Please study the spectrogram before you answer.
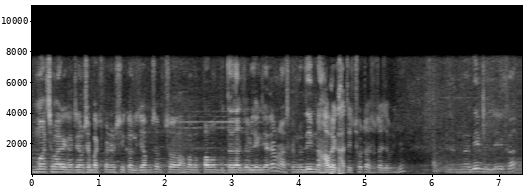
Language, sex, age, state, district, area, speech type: Maithili, male, 30-45, Bihar, Purnia, urban, spontaneous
